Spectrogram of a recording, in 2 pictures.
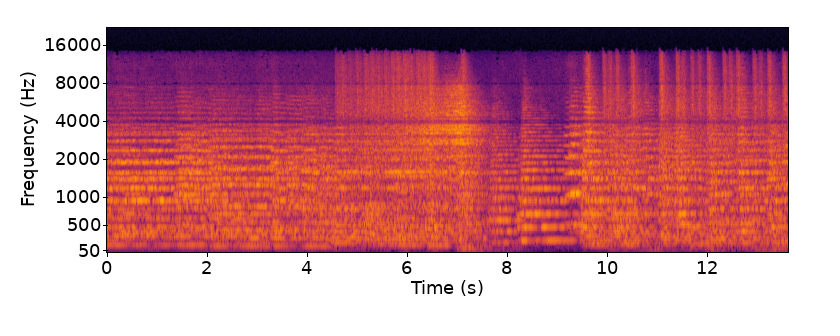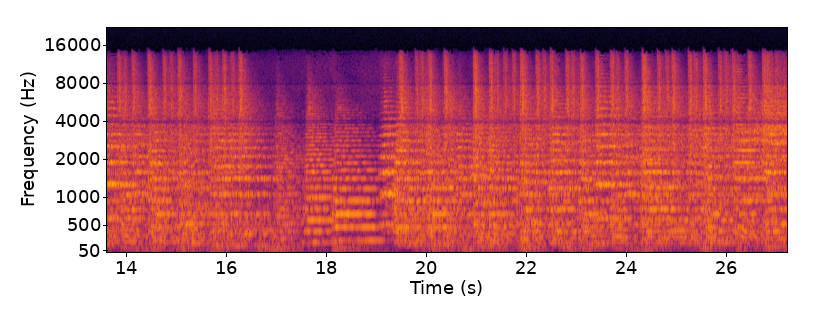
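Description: Concert band playing a medley of Western film themes arranged to feature the trombone section: full brass chords with percussion. Cymbals come in a few seconds in, and the percussion keeps a steady beat through most of the rest.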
